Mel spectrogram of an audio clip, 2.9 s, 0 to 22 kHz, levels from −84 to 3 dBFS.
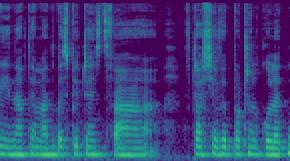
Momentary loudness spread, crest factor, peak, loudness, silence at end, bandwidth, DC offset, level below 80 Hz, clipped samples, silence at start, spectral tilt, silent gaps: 8 LU; 16 dB; -12 dBFS; -27 LUFS; 0 s; over 20 kHz; under 0.1%; -62 dBFS; under 0.1%; 0 s; -4.5 dB/octave; none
